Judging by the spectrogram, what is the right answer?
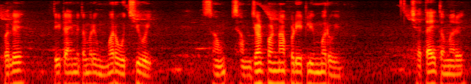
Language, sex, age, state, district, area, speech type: Gujarati, male, 18-30, Gujarat, Narmada, rural, spontaneous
